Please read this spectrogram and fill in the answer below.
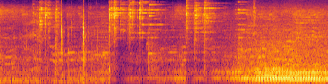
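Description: Light metallic clinks and taps as engine parts and tools are handled. A steady engine hum comes in and grows louder near the end, from a motor vehicle running nearby.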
